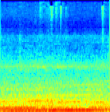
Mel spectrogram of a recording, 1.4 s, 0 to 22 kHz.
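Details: 2012 Renault Sandero Stepway 1.6 16-valve with manual gearbox, driving after a new engine mount fixed its loud drone and vibration in second gear: smooth, low engine drone with no hum or shudder; healthy.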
